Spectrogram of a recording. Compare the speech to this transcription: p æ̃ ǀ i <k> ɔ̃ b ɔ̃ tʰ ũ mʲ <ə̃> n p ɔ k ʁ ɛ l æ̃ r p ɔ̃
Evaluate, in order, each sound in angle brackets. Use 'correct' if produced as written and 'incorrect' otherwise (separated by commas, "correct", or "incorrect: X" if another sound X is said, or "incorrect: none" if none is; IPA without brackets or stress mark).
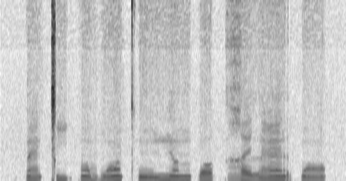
correct, incorrect: ɔ̃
